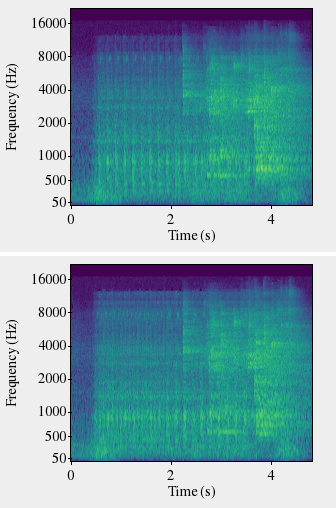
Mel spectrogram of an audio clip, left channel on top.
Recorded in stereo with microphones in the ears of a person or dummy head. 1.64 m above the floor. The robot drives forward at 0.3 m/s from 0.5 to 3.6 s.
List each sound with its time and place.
2.2 s a splash: 30° left (ahead or behind), 0.7 m; by 4.5 s 20° left (ahead or behind), 1.1 m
